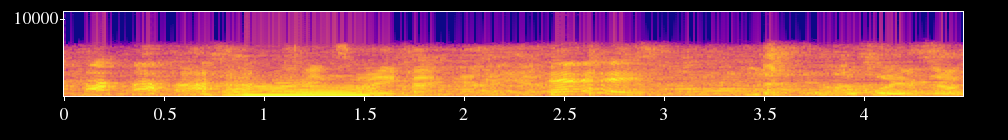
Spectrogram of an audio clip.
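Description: A Holstein cow mooing once, a single short call of under a second, about a second in.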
